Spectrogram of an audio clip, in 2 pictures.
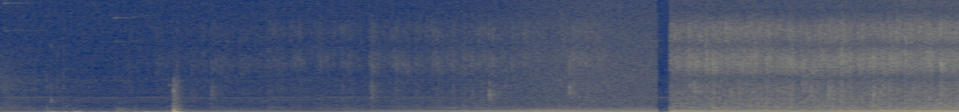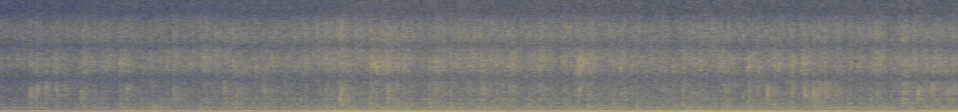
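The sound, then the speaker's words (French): In a bathroom, a small knock, then a shower starts and water sprays steadily, a broad hissing rush that grows fuller and louder and keeps running to the end. “Se déshabille, et va dans la salle de bain pour prendre une douche.”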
